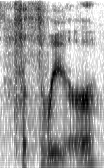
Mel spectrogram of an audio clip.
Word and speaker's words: F.E.A.R.: great effect although L we always made a point to pronounce the game as fer because of the stylized spelling if the consolizer 2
